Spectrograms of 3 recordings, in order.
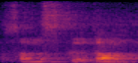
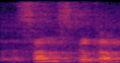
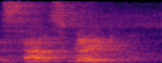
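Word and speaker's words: संस्कृतम्: Samskritam, not, and you can see the board. Samskritam, not Sanskritam, that is wrong. And Sanskrit, anglicized word. So that is accepted. Okay, Sanskrit. People who don't know, we can say Sanskrit.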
